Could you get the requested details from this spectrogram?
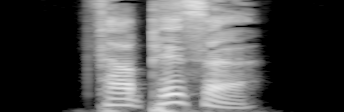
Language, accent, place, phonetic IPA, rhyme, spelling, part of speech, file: German, Germany, Berlin, [fɛɐ̯ˈpɪsə], -ɪsə, verpisse, verb, De-verpisse.ogg
- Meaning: inflection of verpissen: 1. first-person singular present 2. first/third-person singular subjunctive I 3. singular imperative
